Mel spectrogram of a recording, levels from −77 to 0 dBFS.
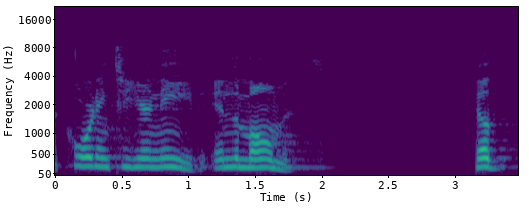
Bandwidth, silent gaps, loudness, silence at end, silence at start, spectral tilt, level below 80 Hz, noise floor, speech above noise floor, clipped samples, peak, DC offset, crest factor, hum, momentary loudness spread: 8.4 kHz; 2.30-3.15 s; -36 LUFS; 0.1 s; 0.15 s; -6.5 dB/octave; -82 dBFS; under -90 dBFS; over 55 dB; under 0.1%; -18 dBFS; under 0.1%; 18 dB; none; 8 LU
